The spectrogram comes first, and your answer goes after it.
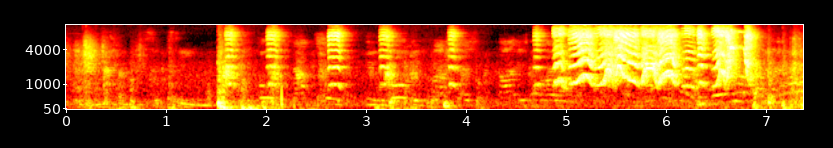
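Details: Samoyed kept as a pet, vocalizing indoors: a person talks at first, then the dog breaks into a loud, high, wavering squeal lasting a couple of seconds near the end.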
